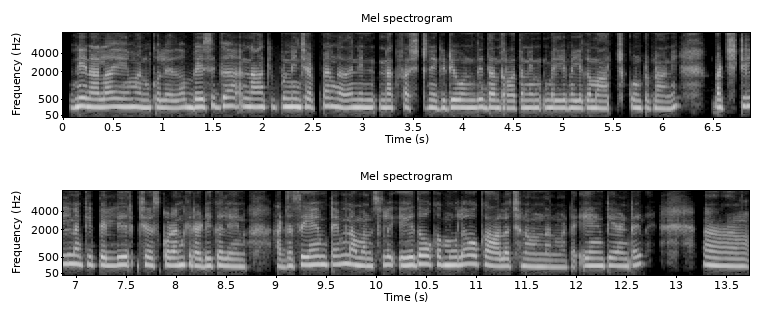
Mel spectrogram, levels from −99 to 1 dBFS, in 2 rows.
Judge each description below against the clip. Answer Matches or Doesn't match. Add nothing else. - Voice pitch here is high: Matches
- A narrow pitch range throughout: Matches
